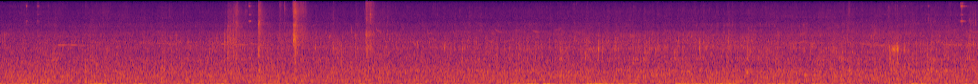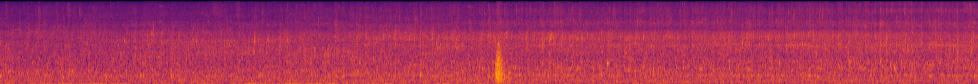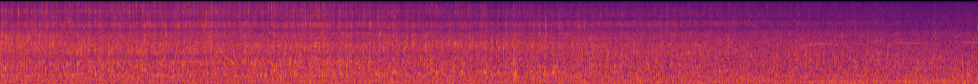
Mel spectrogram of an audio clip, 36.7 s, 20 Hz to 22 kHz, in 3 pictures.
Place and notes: {"title": "Steinbachtal crossing 2 bridges, WLD", "date": "2011-07-18 11:35:00", "description": "Steinbachtal, walking slowly through the dell, crossing 2 small wooden bridges over the brook, WLD", "latitude": "51.39", "longitude": "9.63", "altitude": "232", "timezone": "Europe/Berlin"}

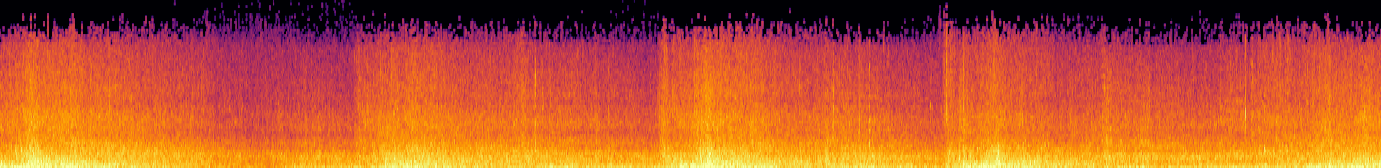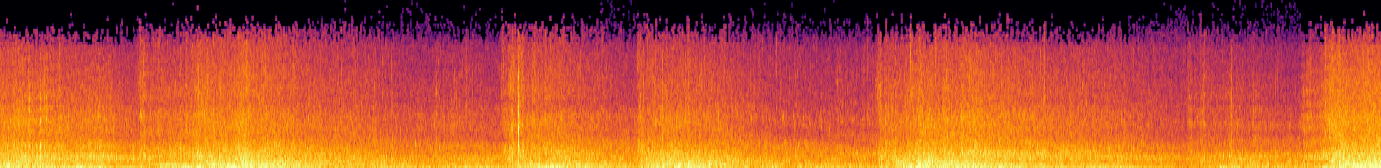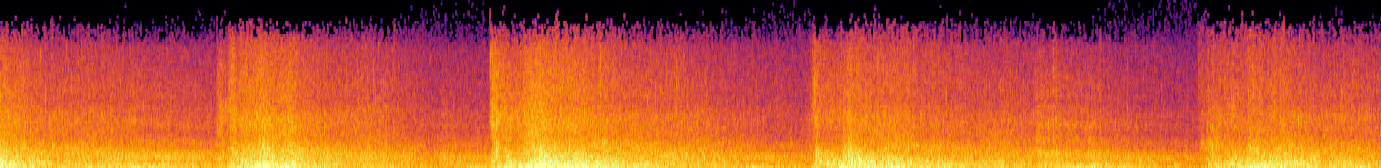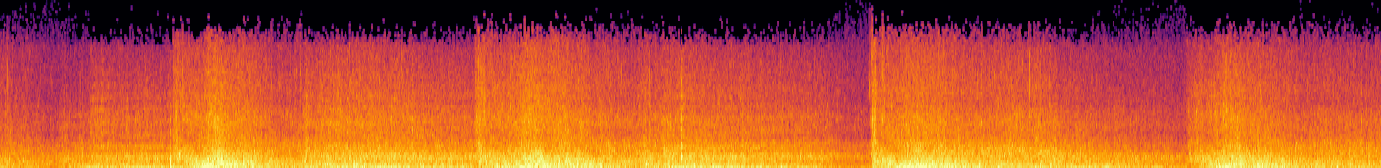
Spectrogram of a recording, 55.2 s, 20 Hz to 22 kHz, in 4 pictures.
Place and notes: {"title": "Nõva beach at sunrise", "date": "2010-06-17 04:40:00", "description": "Waves, beach, sunrise", "latitude": "59.22", "longitude": "23.60", "altitude": "2", "timezone": "Europe/Tallinn"}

